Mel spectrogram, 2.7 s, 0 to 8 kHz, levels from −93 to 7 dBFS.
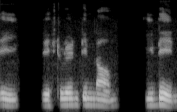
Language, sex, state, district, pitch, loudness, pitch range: Bengali, male, West Bengal, Dakshin Dinajpur, 120 Hz, -25 LUFS, 115-125 Hz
